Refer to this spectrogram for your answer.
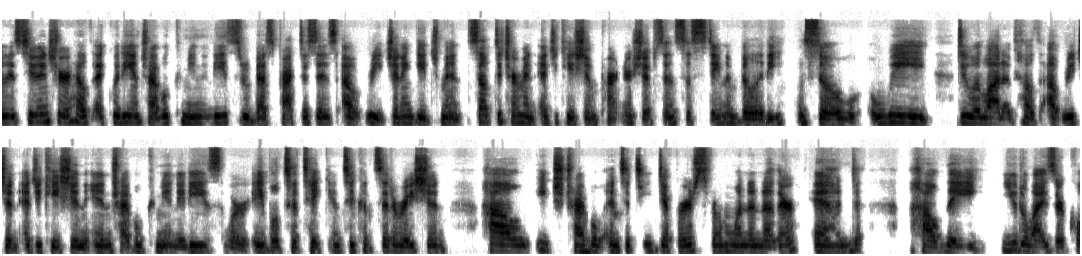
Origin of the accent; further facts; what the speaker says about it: Acoma Pueblo, New Mexico, United States; I'm from the Pueblo of Acoma.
